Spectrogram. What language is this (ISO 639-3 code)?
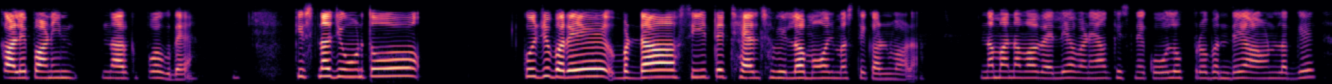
pan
